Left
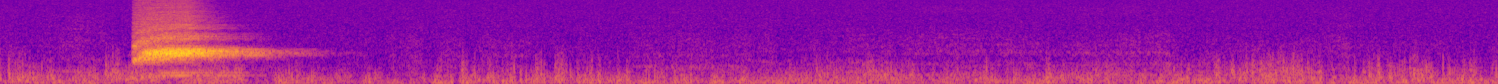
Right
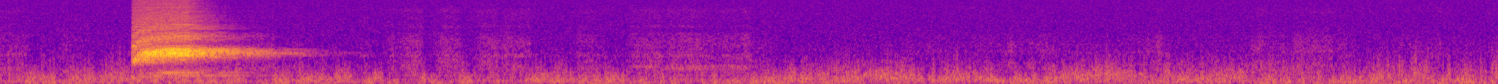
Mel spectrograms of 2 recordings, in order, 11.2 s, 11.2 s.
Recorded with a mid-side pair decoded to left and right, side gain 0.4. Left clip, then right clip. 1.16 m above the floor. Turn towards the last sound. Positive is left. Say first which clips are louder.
# right 1 dB
turn(degrees=-70)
